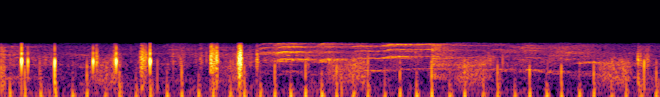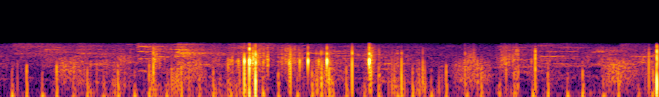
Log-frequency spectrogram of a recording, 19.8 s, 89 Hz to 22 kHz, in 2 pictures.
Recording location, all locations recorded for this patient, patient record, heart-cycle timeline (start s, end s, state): pulmonary valve (PV)
aortic valve (AV)+pulmonary valve (PV)+tricuspid valve (TV)+mitral valve (MV)
#Age: Child
#Sex: Male
#Height: 101.0 cm
#Weight: 18.5 kg
#Pregnancy status: False
#Murmur: Absent
#Murmur locations: nan
#Most audible location: nan
#Systolic murmur timing: nan
#Systolic murmur shape: nan
#Systolic murmur grading: nan
#Systolic murmur pitch: nan
#Systolic murmur quality: nan
#Diastolic murmur timing: nan
#Diastolic murmur shape: nan
#Diastolic murmur grading: nan
#Diastolic murmur pitch: nan
#Diastolic murmur quality: nan
#Outcome: Abnormal
#Campaign: 2015 screening campaign
0.00	4.77	unannotated
4.77	4.91	S1
4.91	5.00	systole
5.00	5.09	S2
5.09	5.26	diastole
5.26	5.35	S1
5.35	5.48	systole
5.48	5.57	S2
5.57	5.74	diastole
5.74	5.82	S1
5.82	5.96	systole
5.96	6.04	S2
6.04	6.21	diastole
6.21	6.30	S1
6.30	6.43	systole
6.43	6.52	S2
6.52	6.70	diastole
6.70	6.80	S1
6.80	6.92	systole
6.92	7.01	S2
7.01	7.21	diastole
7.21	7.31	S1
7.31	7.43	systole
7.43	7.52	S2
7.52	7.68	diastole
7.68	7.78	S1
7.78	7.89	systole
7.89	7.98	S2
7.98	8.16	diastole
8.16	8.25	S1
8.25	8.38	systole
8.38	8.48	S2
8.48	8.65	diastole
8.65	8.75	S1
8.75	8.86	systole
8.86	8.95	S2
8.95	9.13	diastole
9.13	9.23	S1
9.23	9.35	systole
9.35	9.45	S2
9.45	9.60	diastole
9.60	9.69	S1
9.69	9.80	systole
9.80	9.88	S2
9.88	10.04	diastole
10.04	10.14	S1
10.14	10.26	systole
10.26	10.34	S2
10.34	10.49	diastole
10.49	10.60	S1
10.60	10.71	systole
10.71	10.79	S2
10.79	10.96	diastole
10.96	11.05	S1
11.05	11.16	systole
11.16	11.25	S2
11.25	11.41	diastole
11.41	11.51	S1
11.51	11.64	systole
11.64	11.72	S2
11.72	11.89	diastole
11.89	11.99	S1
11.99	19.79	unannotated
